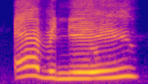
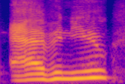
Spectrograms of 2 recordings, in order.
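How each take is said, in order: First: "avenue" loud, high, with fronted final vowel; Baltimore accent. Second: Said in the usual way. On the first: Shown as a demonstration. Demonstrating how locals say "avenue", exaggerated Baltimore accent. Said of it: "literally say that shit". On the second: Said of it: "say avenue".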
